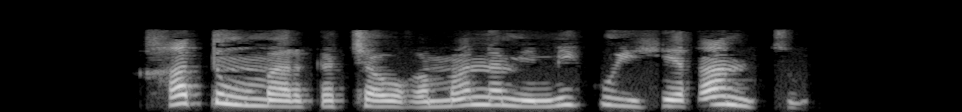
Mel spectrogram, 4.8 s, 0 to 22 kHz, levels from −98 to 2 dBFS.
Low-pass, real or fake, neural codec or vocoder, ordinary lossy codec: 7.2 kHz; real; none; MP3, 48 kbps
